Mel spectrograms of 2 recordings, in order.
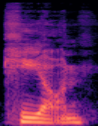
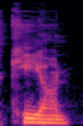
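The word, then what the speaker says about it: quillon: It looks like it's pronounced Keon.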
